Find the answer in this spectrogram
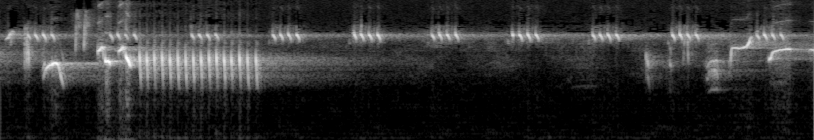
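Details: Nightingale singing in the forest at night: a loud rattling trill of fast even notes lasting about a second, then scattered whistled notes, while high insect chirps pulse regularly throughout.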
